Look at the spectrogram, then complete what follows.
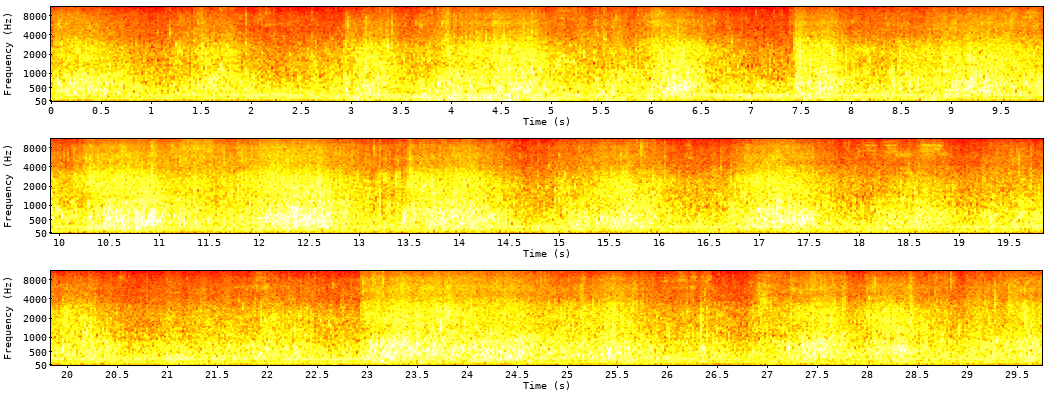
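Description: Small waves washing onto a stony shore, swelling and falling back every couple of seconds, over a steady low hum.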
